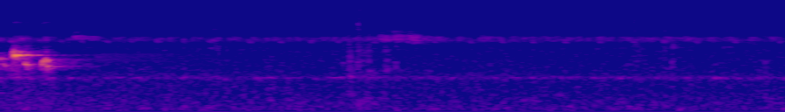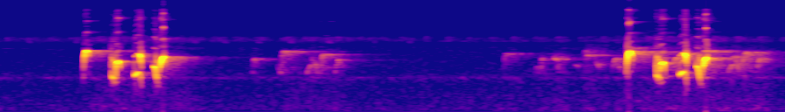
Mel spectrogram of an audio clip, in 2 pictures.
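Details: Bubbly, chattering warbled phrases from a wild Stripe-throated Bulbul that will not approach the cage, likely because of chicks in its nest; long quiet gaps separate two main bursts and a few softer notes.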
